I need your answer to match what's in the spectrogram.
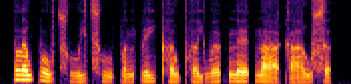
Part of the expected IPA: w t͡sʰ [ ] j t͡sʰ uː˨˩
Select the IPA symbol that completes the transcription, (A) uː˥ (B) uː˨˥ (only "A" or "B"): B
